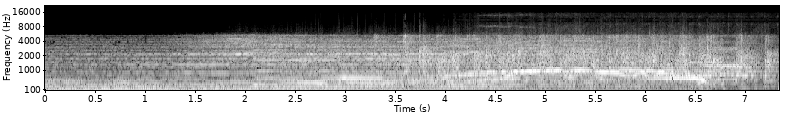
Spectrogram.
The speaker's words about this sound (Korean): 어, 박수가 멈출 수가 있잖아. 이게 내가 멈추고 싶은데 소리가 안 멈출 거야. 이게 지금.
